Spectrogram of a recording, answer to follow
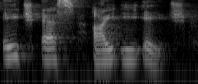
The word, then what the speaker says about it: Hsieh: It was written by a man named Tony Hsieh, but his name is spelled like this, H-S-I-E-H. His parents were Vietnamese. Tony Hsieh.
